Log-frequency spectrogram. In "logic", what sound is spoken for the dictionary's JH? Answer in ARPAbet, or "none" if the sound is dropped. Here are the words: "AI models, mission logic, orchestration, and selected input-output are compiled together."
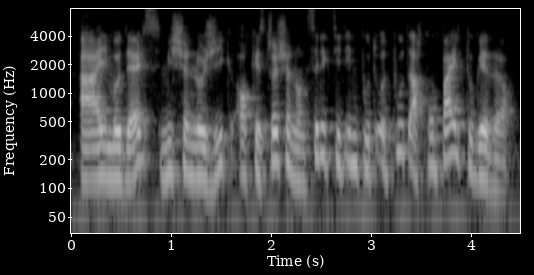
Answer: ZH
